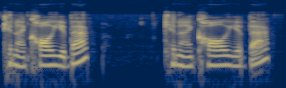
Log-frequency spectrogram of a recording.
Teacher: this is a good example of the can changing to kin because you put the emphasis on the verb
